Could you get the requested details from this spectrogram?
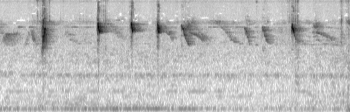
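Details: Sogok ontong sound used to encourage birds of its kind to sing: sparse, thin, very high downslurred chips spaced a half-second or more apart over a faint low hum.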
